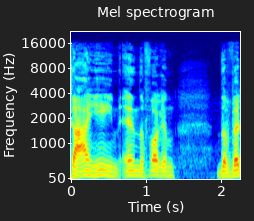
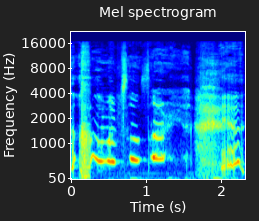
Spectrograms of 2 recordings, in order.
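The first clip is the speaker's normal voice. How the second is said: mock crying, much higher and slower; 4 dB quieter than usual. Retelling his girlfriend apologizing after he snapped at her, imitating someone crying. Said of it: "And she started crying".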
